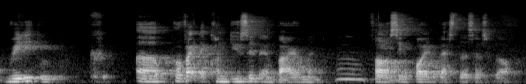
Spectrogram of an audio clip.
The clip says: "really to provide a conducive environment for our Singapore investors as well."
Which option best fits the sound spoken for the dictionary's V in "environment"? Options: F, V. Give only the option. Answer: V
